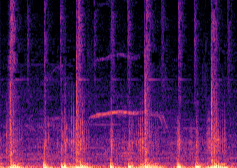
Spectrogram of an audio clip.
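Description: Live rock band playing an instrumental passage: a driving drum beat of about four strokes a second over a heavy bass line, with no singing.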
